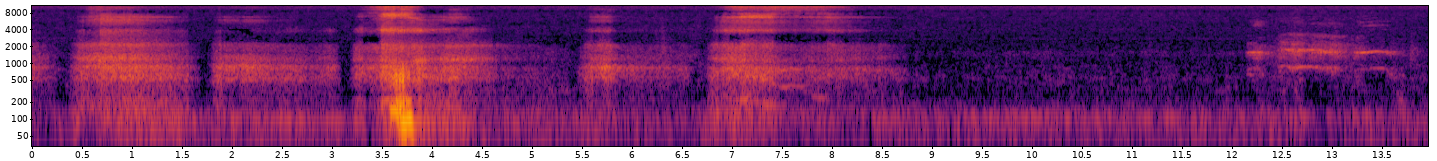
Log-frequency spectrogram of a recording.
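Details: Several rough, rattling inhaled snores with a snort, then quieter breathing; ordinary snoring.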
